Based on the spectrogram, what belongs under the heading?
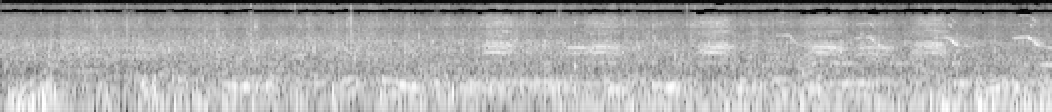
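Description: Birds calling, with a run of short repeated chirps starting about three seconds in, over a low rumble of wind on the microphone.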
